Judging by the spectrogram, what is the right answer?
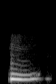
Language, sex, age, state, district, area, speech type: Telugu, female, 18-30, Telangana, Sangareddy, urban, conversation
